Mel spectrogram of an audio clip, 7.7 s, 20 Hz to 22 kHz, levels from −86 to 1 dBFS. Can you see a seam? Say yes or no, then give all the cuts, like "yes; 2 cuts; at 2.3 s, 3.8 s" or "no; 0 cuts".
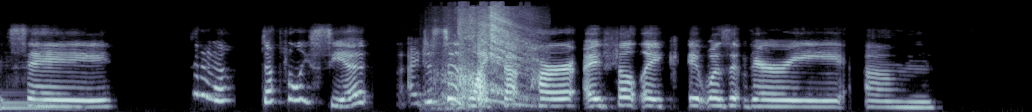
yes; 1 cut; at 3.1 s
